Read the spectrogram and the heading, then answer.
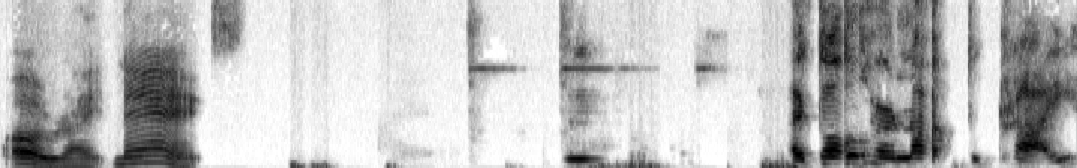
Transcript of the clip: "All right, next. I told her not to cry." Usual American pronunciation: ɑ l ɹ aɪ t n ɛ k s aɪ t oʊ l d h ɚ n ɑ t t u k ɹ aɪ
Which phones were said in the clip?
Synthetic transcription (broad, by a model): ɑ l ɹ aɪ t n ɛ k s aɪ t oʊ l d h ɚ l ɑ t t u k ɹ aɪ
